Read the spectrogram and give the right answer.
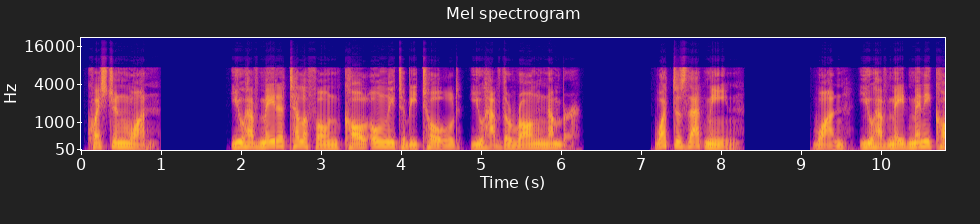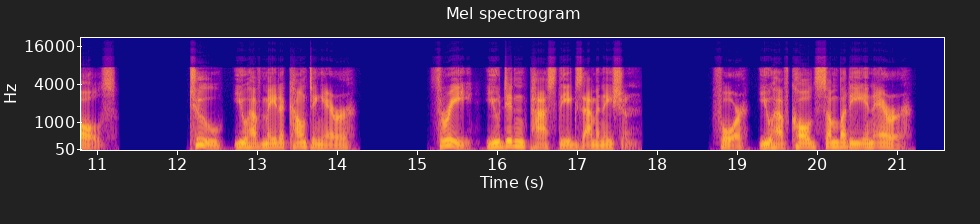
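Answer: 4: You have called somebody in error.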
